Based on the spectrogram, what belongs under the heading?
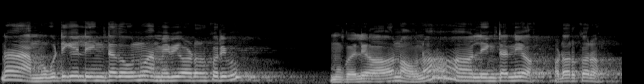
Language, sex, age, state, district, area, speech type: Odia, male, 18-30, Odisha, Nayagarh, rural, spontaneous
